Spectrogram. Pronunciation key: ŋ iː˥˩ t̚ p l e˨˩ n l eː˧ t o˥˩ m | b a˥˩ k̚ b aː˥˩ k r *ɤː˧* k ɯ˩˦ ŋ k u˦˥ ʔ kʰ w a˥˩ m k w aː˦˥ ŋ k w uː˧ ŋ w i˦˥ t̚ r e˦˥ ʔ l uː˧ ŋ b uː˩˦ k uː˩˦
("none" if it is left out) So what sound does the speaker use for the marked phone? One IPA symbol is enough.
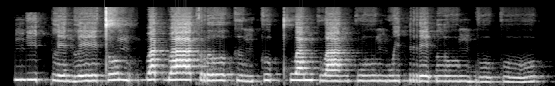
ɤː˧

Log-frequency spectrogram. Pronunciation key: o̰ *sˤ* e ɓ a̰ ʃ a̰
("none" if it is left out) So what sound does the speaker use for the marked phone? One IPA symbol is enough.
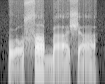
sˤ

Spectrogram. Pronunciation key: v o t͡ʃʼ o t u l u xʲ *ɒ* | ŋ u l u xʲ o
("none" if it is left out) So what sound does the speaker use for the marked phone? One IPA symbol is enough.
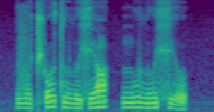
ɒ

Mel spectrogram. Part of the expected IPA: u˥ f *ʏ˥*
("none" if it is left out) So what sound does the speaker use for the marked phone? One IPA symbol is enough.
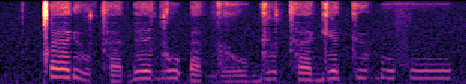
u˥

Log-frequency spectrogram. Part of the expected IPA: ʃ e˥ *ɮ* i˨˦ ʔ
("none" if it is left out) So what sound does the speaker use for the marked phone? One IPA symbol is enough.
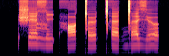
ɮ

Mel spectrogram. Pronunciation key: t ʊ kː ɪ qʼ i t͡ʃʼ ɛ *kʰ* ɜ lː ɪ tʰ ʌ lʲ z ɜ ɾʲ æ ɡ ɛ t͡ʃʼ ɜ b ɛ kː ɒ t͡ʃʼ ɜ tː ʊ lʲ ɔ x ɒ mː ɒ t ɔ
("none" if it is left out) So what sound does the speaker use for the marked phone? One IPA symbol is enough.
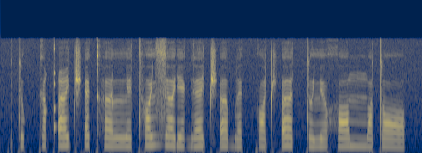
kʰ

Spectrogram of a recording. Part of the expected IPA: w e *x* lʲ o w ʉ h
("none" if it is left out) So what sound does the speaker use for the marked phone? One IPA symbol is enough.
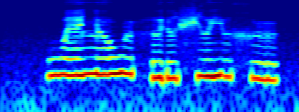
none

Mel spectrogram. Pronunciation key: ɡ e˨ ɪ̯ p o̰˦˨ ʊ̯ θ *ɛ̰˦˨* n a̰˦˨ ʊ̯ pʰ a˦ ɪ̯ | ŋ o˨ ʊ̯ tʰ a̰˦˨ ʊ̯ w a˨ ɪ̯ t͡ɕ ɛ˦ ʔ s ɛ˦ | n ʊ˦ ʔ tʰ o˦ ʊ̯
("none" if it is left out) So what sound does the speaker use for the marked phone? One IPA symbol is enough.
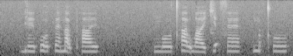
ɛ˦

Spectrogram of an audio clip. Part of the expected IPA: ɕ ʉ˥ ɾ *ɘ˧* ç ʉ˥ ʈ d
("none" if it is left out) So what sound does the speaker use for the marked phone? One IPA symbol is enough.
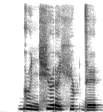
ɘ˧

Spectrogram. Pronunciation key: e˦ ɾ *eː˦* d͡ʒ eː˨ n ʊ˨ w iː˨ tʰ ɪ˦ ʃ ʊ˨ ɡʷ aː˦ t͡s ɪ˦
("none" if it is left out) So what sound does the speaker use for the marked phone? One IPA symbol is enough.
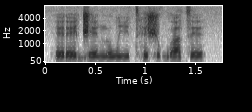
eː˦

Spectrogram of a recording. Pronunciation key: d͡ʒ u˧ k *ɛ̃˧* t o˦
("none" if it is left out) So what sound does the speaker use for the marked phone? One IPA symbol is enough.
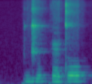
ɛ̃˧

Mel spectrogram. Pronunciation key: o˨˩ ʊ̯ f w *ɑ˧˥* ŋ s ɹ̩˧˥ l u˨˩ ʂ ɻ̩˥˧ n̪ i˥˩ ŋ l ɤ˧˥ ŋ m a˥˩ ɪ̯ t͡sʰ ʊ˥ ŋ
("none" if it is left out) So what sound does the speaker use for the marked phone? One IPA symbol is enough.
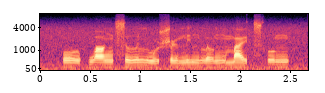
ɑ˧˥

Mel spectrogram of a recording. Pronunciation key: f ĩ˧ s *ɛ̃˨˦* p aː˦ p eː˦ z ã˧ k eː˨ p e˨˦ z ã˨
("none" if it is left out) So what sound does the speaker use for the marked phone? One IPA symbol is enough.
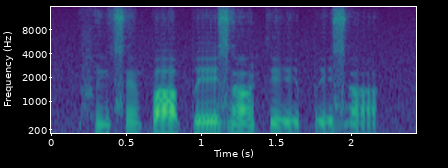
ɛ̃˨˦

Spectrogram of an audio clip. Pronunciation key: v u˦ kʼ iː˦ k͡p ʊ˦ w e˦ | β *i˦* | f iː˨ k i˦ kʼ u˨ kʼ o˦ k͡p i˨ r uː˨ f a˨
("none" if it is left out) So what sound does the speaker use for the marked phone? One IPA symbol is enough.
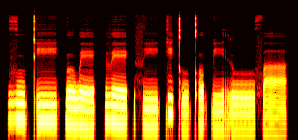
e˦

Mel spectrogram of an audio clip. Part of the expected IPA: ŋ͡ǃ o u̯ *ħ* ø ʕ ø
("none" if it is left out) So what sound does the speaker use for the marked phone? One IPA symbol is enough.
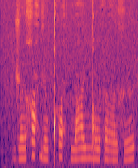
ħ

